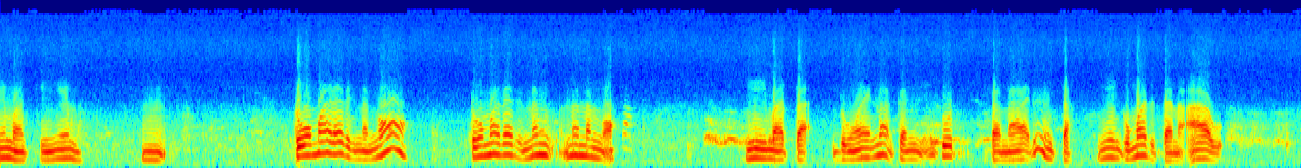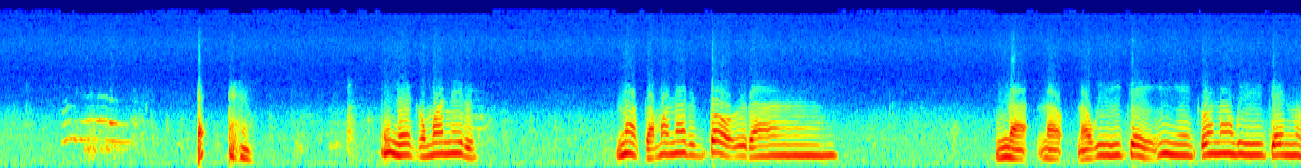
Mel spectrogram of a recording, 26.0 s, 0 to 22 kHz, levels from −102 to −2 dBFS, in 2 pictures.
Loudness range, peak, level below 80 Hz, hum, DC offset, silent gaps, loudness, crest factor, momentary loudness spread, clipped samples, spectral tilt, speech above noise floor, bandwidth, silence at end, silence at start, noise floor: 6 LU; -6 dBFS; -60 dBFS; none; under 0.1%; none; -20 LUFS; 16 dB; 14 LU; under 0.1%; -9.5 dB/octave; 29 dB; 11.5 kHz; 0 s; 0 s; -48 dBFS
